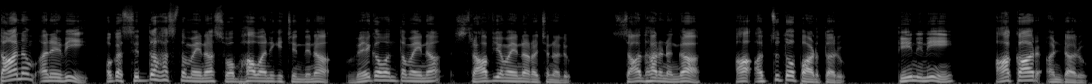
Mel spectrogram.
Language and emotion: Telugu, neutral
